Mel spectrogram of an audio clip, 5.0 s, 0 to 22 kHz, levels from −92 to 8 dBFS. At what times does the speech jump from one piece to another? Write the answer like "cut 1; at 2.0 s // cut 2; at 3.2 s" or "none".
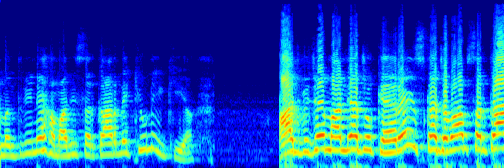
cut 1; at 2.0 s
